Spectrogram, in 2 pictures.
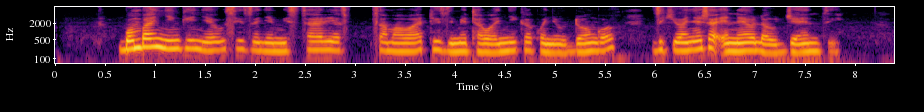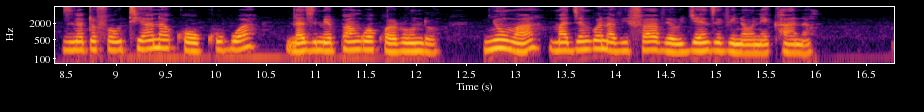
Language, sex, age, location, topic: Swahili, female, 25-35, Nairobi, government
